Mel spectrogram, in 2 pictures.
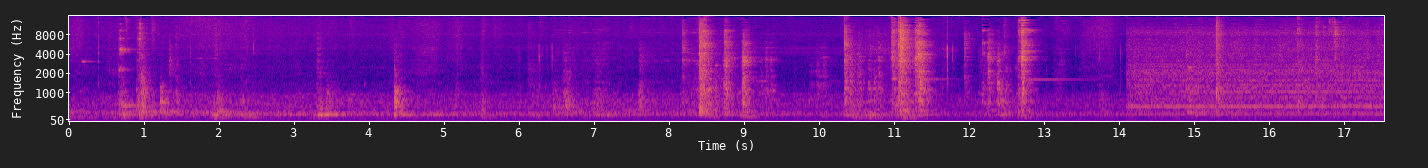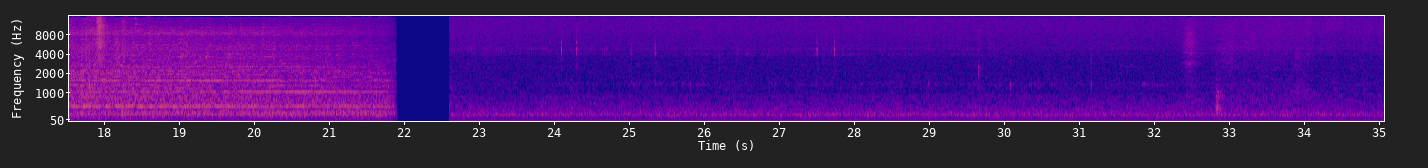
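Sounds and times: machinery hum with whine: 0.0s - 21.9s.

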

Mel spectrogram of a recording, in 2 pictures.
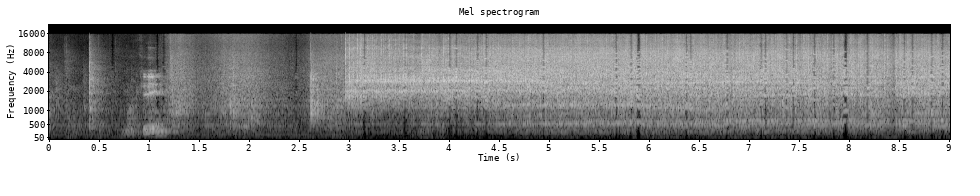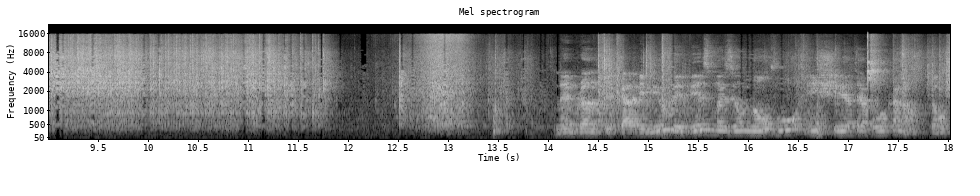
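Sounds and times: plastic pellets pouring rattling: 3.0s - 11.9s.

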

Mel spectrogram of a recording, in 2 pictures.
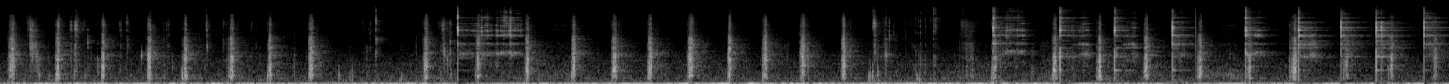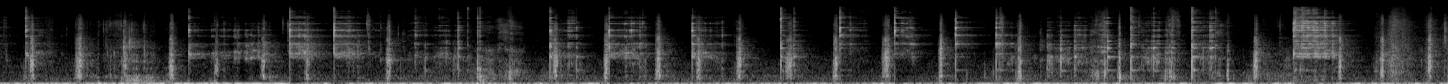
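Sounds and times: metal spoon scraping ceramic plate: 4.5s - 5.4s, 9.9s - 15.1s, 16.4s - 28.0s.

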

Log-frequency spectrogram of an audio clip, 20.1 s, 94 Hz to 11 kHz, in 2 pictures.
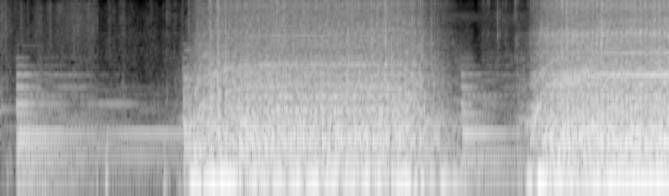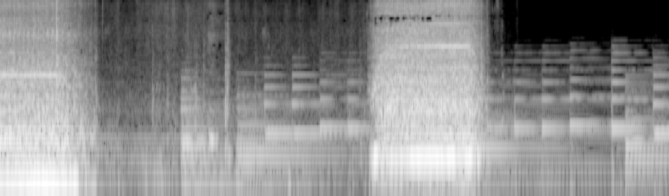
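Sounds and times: soft background music: 0.0s - 20.0s
sewing machine stitching: 2.8s - 6.8s, 7.7s - 11.5s, 15.6s - 17.4s.

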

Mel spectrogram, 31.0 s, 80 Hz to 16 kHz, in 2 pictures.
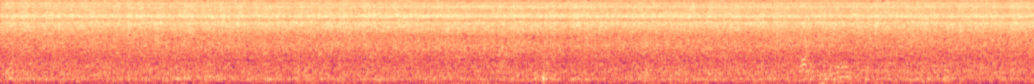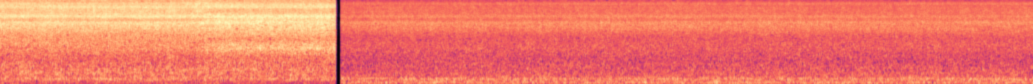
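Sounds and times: flowing water: 0.0s - 20.6s.

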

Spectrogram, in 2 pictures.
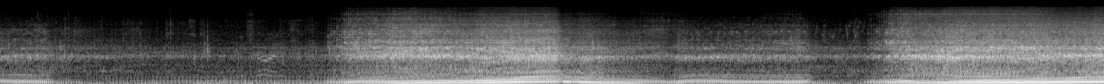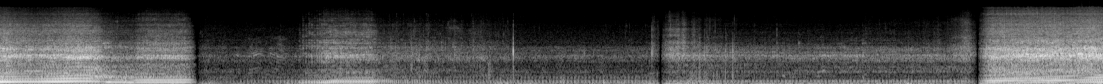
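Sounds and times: car engine revving hard: 3.2s - 13.0s, 14.0s - 15.4s, 20.6s - 22.0s.

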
